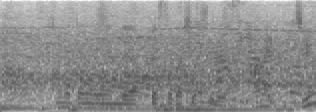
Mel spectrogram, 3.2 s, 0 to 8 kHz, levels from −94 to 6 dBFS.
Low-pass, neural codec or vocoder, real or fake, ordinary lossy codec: none; none; real; none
